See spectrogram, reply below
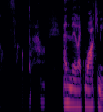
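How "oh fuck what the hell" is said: hushed, whispered dread; panicked whisper. Retold or imitated. Crew member called to the front, panicked whisper. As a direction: whisper it to yourself in retold alarm. Retelling panic at being summoned.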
